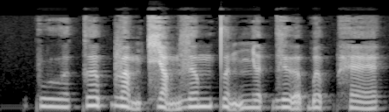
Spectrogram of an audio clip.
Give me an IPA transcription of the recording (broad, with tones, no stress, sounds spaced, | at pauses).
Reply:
k w ṳ˨˩ ə̯ k əː˦˥ p̚ v a̰˧˨ m t͡ɕ a̰˧˨ m z ə˧ m t̪ ə̰˧˨ n ɲ ə˨˩ t̚ z ɨ̰˧˨ ə̯ ɓ ə˨˩ p̚ h ɛ˧˩˨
